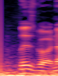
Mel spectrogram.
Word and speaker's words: Lisboa: And you call it Lisboa, right? – Lisboa. – Lisboa, not Lisbon.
